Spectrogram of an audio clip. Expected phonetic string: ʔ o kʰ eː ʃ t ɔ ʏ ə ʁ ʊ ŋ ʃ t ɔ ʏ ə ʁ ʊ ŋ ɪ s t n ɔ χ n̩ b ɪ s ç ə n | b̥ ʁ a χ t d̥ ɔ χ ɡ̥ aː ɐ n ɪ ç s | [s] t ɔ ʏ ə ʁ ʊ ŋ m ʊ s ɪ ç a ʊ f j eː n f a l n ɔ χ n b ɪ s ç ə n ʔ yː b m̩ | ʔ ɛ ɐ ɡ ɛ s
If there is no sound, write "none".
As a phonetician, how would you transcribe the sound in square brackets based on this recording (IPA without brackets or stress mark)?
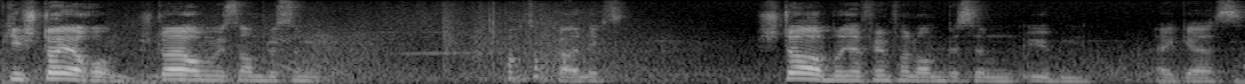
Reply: ʃ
